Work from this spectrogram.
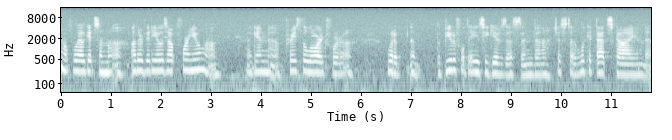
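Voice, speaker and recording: Relaxed woman narrating her horse video. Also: a little high, slight background noise, rough recording. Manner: relaxed, halting, many fillers. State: sniffling. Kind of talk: casual voice-over commentary.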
